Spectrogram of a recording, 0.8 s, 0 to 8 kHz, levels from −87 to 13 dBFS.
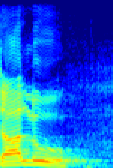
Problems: none marked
